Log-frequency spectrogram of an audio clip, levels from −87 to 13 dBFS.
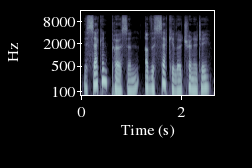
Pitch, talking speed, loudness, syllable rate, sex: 125 Hz, 160 wpm, -20 LUFS, 5.4 syllables/s, male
